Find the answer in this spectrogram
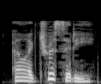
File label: "Electricity", English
